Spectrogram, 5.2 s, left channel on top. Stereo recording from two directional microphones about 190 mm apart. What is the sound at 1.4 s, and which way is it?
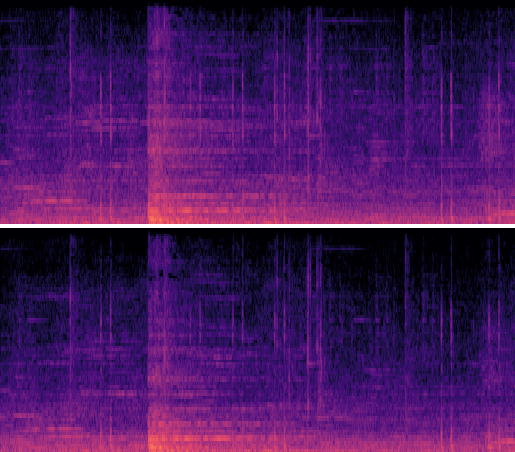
Music, 25° right (ahead or behind).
